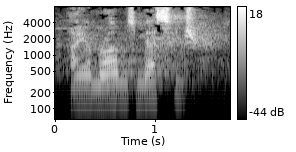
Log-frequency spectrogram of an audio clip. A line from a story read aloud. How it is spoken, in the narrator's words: Hanuman pleaded with her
